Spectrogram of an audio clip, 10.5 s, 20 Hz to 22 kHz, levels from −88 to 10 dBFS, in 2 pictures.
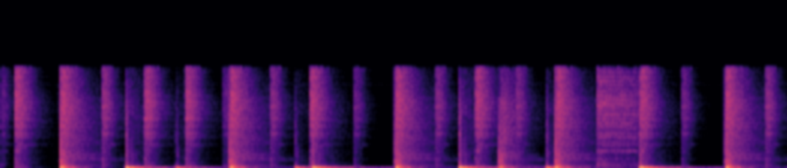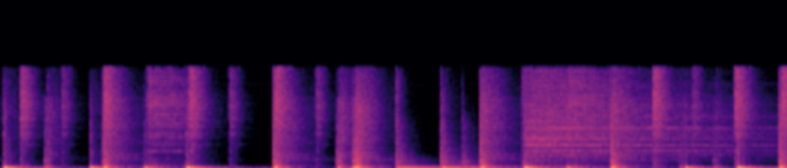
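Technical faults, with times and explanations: No technical faults are present in this music.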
